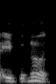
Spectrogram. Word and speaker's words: Ibnu: Sebenarnya ini bin ini bacanya ibnu.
